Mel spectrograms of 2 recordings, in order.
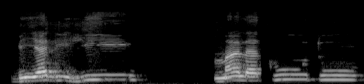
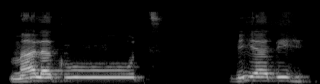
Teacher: Ada mad tabi'i yang dia terbaca ketika dia wasal, akan tetapi dia terbuang ketika waqaf. Ya, contoh misalnya biyadihi malakutu, itu terbaca mad tabi'i.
